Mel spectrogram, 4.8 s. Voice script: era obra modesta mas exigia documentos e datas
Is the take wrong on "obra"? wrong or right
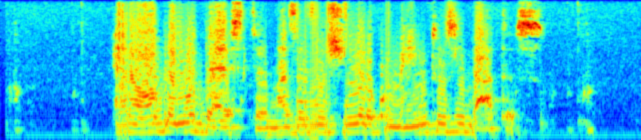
right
